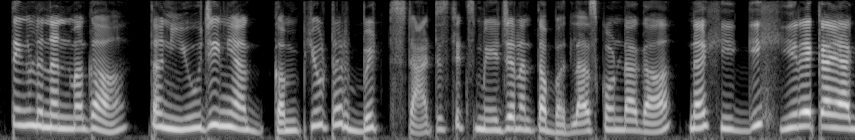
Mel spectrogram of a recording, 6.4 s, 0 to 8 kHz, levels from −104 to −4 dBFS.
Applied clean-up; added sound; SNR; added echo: none; none; none; none.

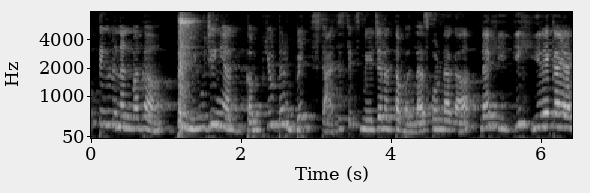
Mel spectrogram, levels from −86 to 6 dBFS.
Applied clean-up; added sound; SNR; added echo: classical method WPE with log-MMSE.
